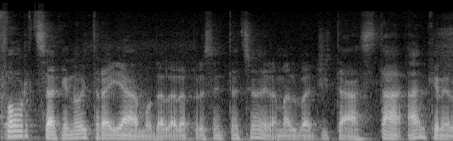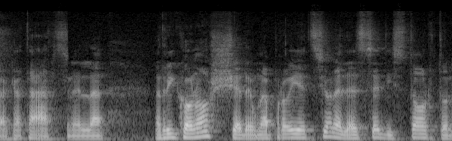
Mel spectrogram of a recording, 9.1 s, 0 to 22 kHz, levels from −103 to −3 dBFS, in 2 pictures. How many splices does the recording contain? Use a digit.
1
